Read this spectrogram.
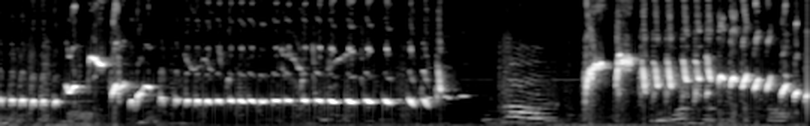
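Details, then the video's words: Master song of a greater green leafbird with pelatuk bawang fill for contest training: a steady pulsed whistle held for two seconds, a brief falling rattle, then a high buzzy trill slowly dropping. "PANCINGAN DAN MASTERAN CUCAK IJO GACOR ISIAN MEWAH PELATUK BAWANG"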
